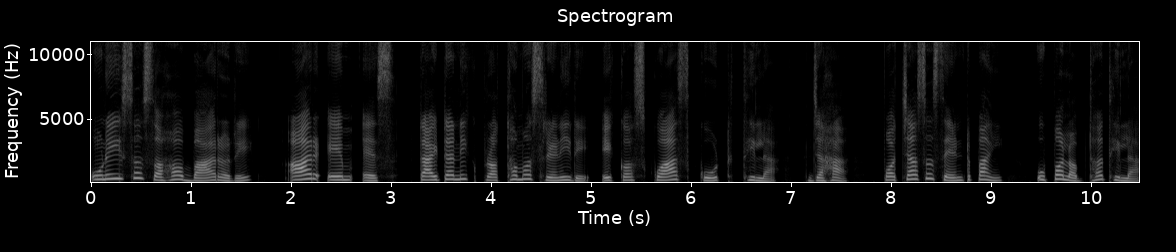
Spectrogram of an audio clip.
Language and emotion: Odia, neutral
